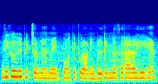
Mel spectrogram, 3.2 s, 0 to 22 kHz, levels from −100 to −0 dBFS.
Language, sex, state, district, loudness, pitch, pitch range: Hindi, female, Bihar, Gaya, -27 LUFS, 215 Hz, 210-230 Hz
